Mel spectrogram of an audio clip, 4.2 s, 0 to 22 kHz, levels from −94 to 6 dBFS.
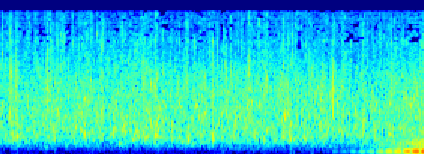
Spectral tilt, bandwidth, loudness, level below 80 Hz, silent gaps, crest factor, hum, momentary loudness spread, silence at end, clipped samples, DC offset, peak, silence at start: -3 dB/octave; 16 kHz; -31 LUFS; -56 dBFS; none; 24 dB; none; 2 LU; 0 s; under 0.1%; under 0.1%; -6 dBFS; 0 s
